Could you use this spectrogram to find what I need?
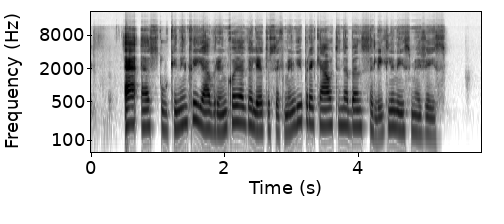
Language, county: Lithuanian, Telšiai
